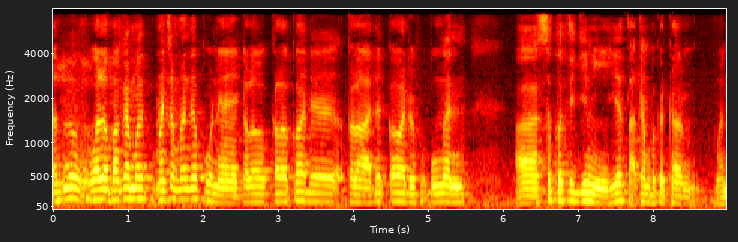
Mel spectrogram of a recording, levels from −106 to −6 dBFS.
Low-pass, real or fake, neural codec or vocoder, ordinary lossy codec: 7.2 kHz; fake; codec, 16 kHz, 4 kbps, X-Codec, HuBERT features, trained on balanced general audio; AAC, 32 kbps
